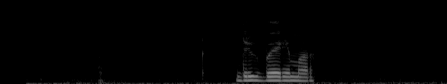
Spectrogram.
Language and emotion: Russian, neutral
